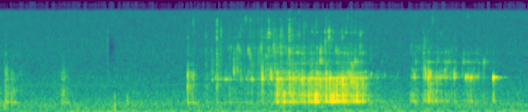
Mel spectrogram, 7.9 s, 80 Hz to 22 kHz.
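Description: About 50 milliliters of water is poured into a container in two short, faint bursts of trickling liquid, the first longer than the second, in an otherwise quiet room.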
